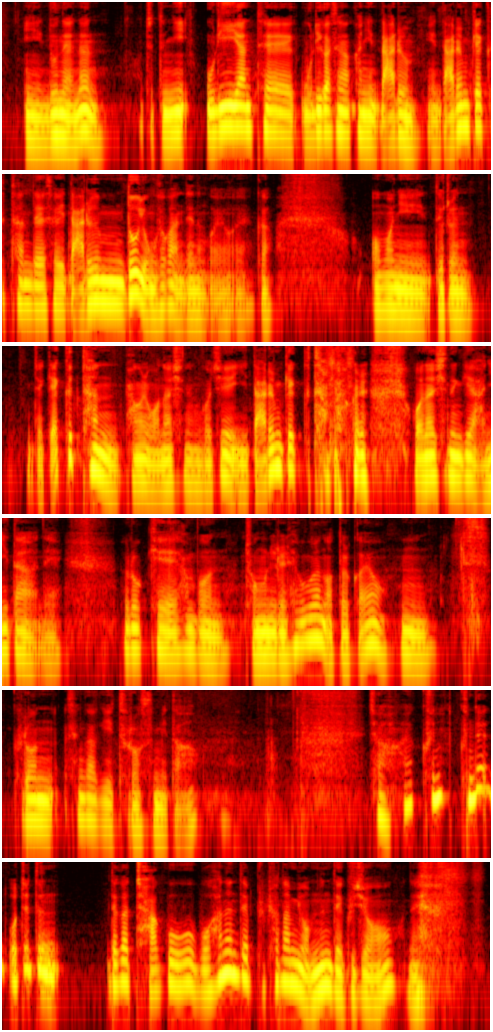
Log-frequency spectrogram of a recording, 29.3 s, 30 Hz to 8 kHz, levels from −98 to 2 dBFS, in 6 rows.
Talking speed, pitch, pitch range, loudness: 270 characters per minute, 100 Hz, 85-120 Hz, -29 LUFS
